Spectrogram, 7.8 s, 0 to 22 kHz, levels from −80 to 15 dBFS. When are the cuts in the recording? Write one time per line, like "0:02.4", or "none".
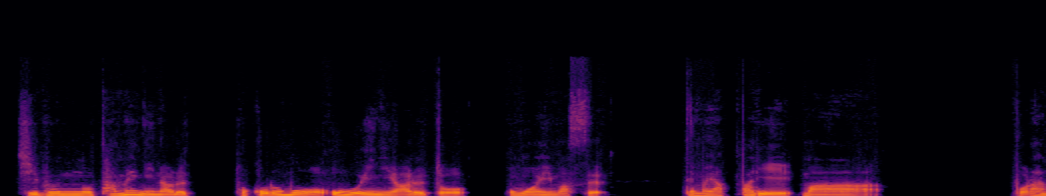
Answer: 0:05.0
